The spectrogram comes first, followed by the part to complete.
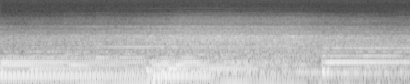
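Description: Acoustic guitar playing chords, moving from a G chord to a D chord, with a new chord struck about three seconds in.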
